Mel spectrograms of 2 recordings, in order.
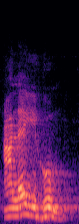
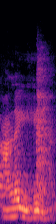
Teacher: dhammah pada dhamir alaihum, tidak dibaca alaihim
